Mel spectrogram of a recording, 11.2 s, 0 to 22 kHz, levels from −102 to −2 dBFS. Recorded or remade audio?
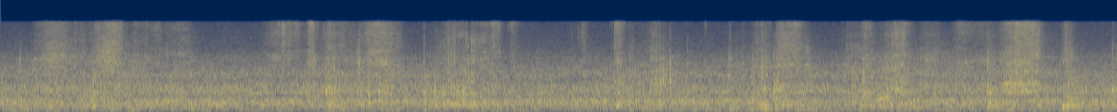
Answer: remade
